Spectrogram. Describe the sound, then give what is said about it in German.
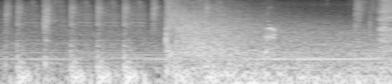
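Pistol gunfire from the passenger window of a pursuing BMW during a car chase: a rapid series of sharp bangs, then a loud, dense, sustained roar. “Schießen wieder!”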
